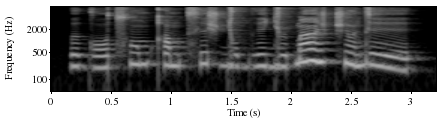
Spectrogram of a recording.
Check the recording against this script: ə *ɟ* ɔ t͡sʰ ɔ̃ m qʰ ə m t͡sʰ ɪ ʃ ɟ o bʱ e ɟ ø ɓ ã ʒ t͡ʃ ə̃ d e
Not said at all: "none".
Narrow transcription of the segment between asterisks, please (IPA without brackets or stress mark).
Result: ɡ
